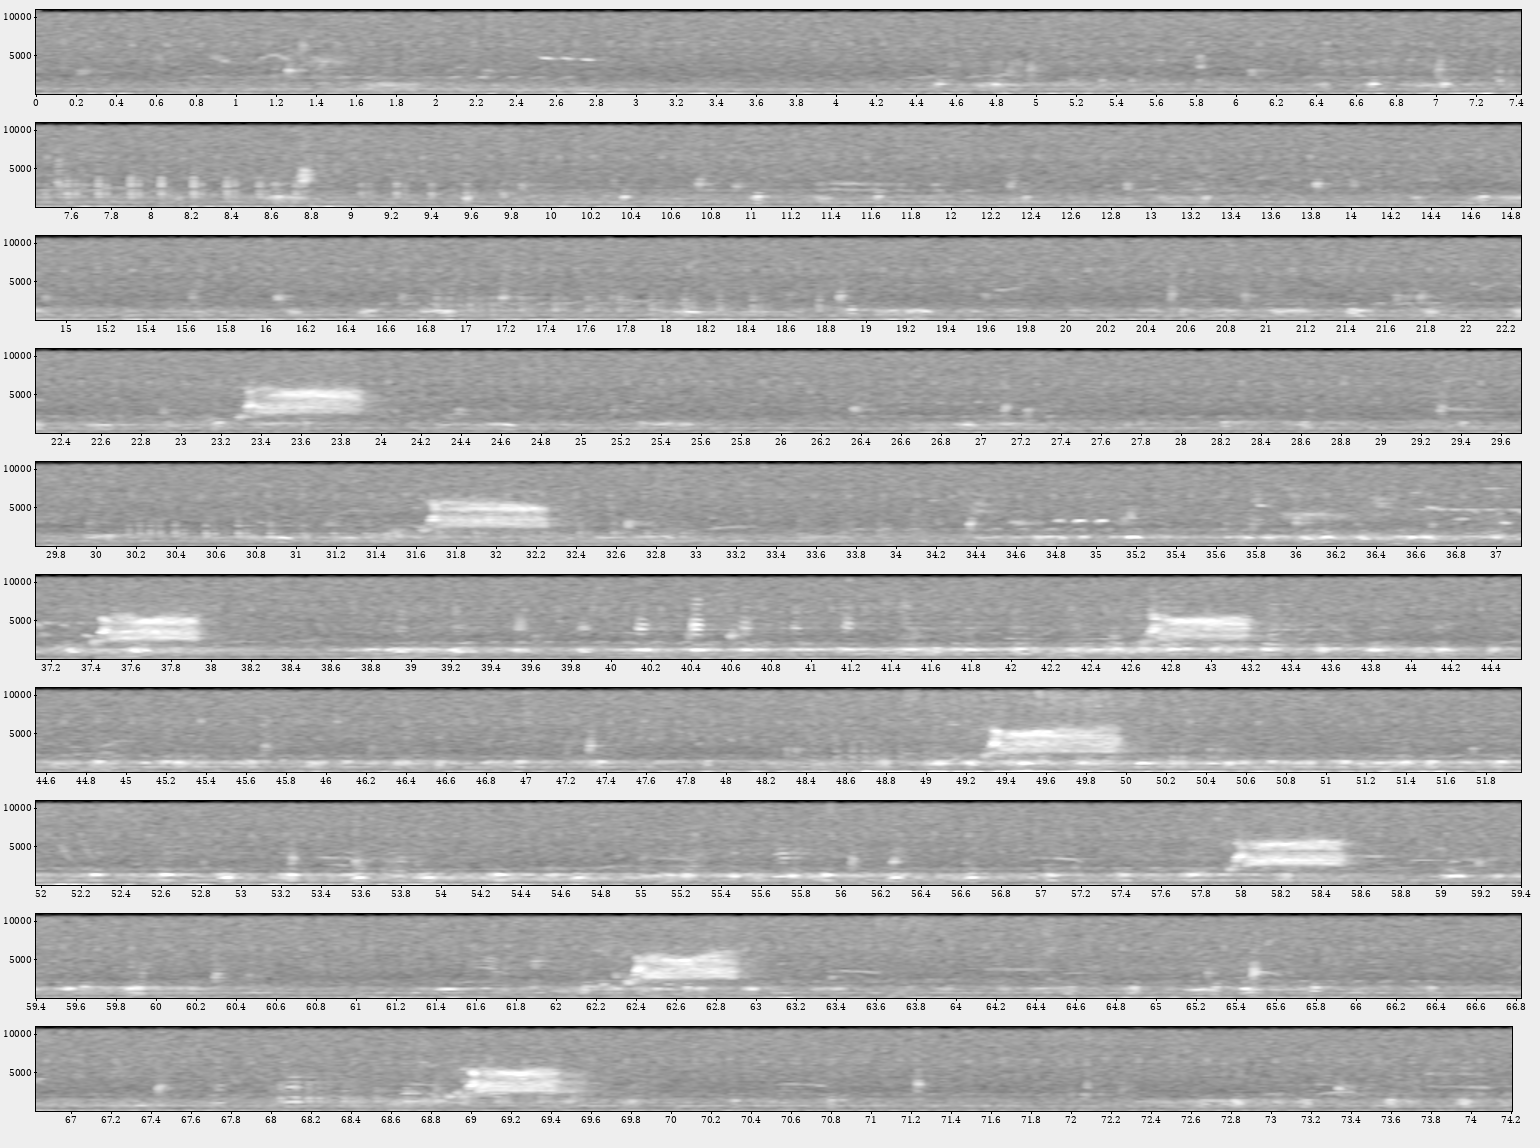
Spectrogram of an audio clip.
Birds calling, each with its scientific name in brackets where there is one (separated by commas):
Yellow-bellied Sapsucker (Sphyrapicus varius), Eastern Phoebe (Sayornis phoebe), Red-winged Blackbird (Agelaius phoeniceus), Song Sparrow (Melospiza melodia), unidentified bird, Canada Goose (Branta canadensis)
